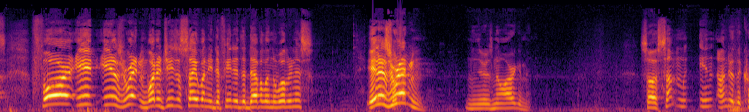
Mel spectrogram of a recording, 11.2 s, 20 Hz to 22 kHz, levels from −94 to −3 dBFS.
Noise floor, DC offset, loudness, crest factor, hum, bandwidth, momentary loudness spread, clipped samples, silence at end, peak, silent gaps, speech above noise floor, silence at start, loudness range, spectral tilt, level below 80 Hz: -58 dBFS; under 0.1%; -15 LUFS; 18 dB; none; 12 kHz; 21 LU; under 0.1%; 0 s; 0 dBFS; none; 42 dB; 0 s; 13 LU; -3.5 dB/octave; -52 dBFS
